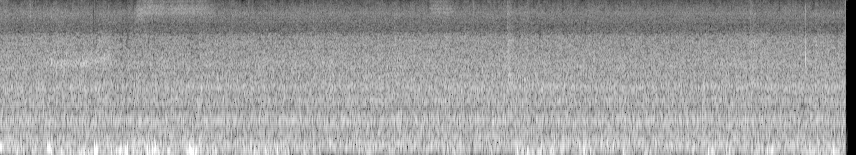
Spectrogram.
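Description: Steady mechanical background noise of a workshop, like a fan or air-conditioning unit running, with irregular low thuds in the first few seconds.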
